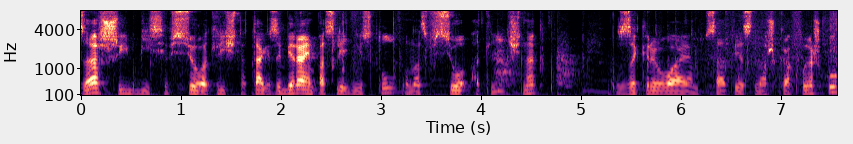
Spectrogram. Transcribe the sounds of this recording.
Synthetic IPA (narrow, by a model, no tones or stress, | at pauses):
zɐʂɨbʲisʲəfsʲɵɐt̪lʲit͡ɕnət̪akzəbʲɪɾajɪmpɐsʲlʲedʲnʲɪjst̪ulˠʊnasfsʲɵʔɐt̪lʲit͡ɕnə | zəkɾɨvajɪmfsɐːt̪vʲet̪snʂkɐfɛʂkʊ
